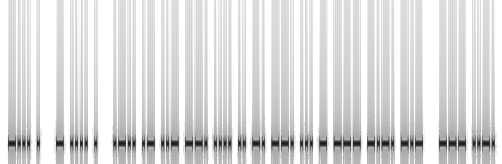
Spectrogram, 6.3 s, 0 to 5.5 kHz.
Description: Morse code, heard as a keyed tone, about 40 wpm, 700 Hz. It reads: BE THE LAUGHINGSTOCK OF
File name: Pinocchio / Pinocchio ch4 40 40 ik1hge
